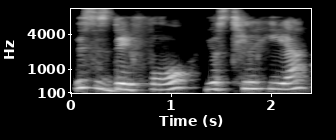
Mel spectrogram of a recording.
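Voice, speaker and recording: High-voiced, slow-talking coach woman. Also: a little mellow. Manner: encouraging, repetitive, direct address to listener. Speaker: menopause coach and host. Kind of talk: live motivational talk to viewers. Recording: echoey room.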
